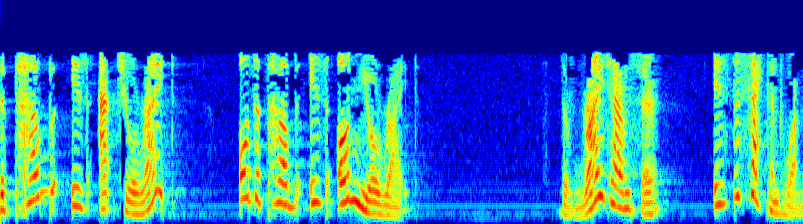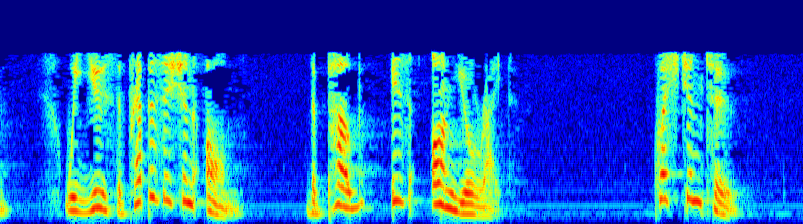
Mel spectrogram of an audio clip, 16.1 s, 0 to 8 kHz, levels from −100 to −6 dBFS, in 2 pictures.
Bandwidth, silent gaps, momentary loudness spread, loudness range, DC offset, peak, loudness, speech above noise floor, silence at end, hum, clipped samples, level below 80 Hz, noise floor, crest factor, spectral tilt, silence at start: 4 kHz; none; 15 LU; 4 LU; under 0.1%; -2 dBFS; -23 LUFS; 47 dB; 0.65 s; none; under 0.1%; -72 dBFS; -69 dBFS; 22 dB; -10 dB/octave; 0 s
